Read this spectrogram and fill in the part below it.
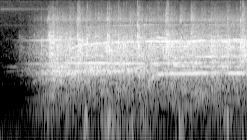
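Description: Applause from an audience at a meet and greet, rising over the first half second into steady, dense clapping that fills the room and carries on without pause.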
